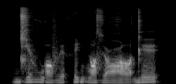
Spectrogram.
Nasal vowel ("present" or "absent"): absent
